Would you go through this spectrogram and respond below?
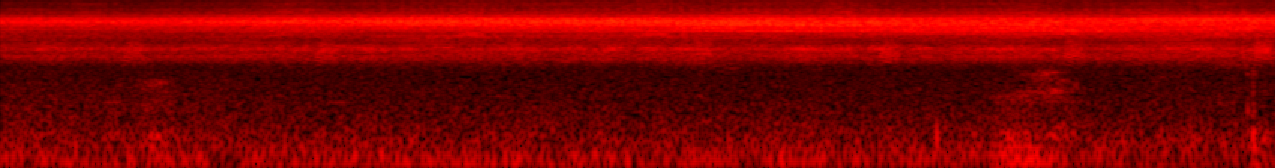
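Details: Summer cicada chorus: a dense, continuous high buzzing hiss that holds steady without pause for the whole stretch, with a faint voice murmuring near the end.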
